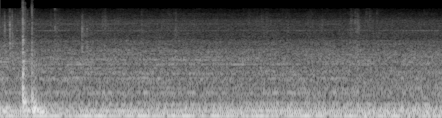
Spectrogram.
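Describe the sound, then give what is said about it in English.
A speedboat motor drones on Lake Superior, a steady low engine hum with rough, churning texture and a short louder burst at the very start. “jumped behind the wheel of a speedboat with Parent and me to demonstrate the magnitude of the issue.”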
